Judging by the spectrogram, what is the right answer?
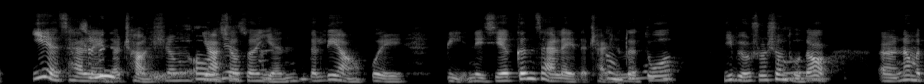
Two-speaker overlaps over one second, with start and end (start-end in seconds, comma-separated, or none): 0.8-2.5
